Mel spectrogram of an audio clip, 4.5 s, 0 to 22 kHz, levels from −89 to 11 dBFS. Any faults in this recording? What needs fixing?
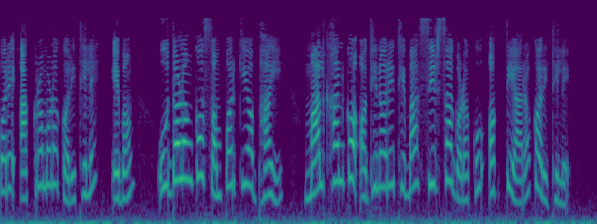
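The whole recording has the fault of audio being read two samples at a time, at double speed. The speech plays twice as fast as it should. Its pitch sits 12 semitones high, a full octave up. The reader took each pair of samples as one frame. That points to a mono file being read as stereo, or to samples assumed twice their real width. To prevent it, read the channel count and sample format from the file header.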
